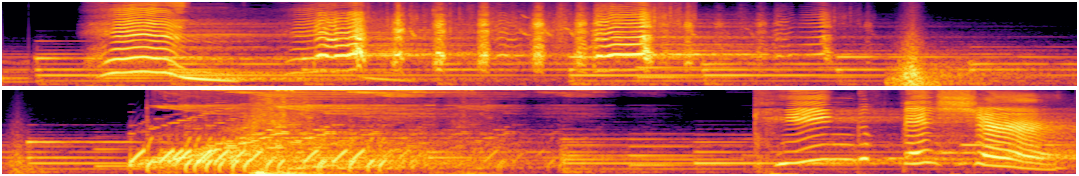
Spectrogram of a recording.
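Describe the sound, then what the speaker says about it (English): A hen clucks in loud, close bursts, mixed with rooster-like crowing calls and a bright chime-like ding between them. "Hen!"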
